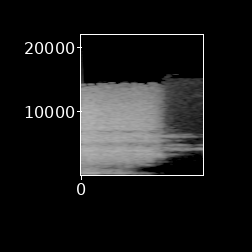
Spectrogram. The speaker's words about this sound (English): You can do it through your nose like we just did, or you can use Kachari Kriya, breathing in with the mouth open, A-W, silently or whispery, and then out, K-E-E.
